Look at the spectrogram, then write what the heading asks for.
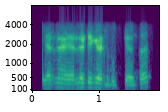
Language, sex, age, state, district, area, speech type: Telugu, male, 30-45, Andhra Pradesh, Anantapur, rural, conversation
